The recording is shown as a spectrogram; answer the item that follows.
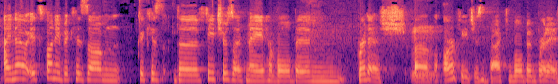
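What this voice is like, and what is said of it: Non-British accent. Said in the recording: “people might have guessed from your accent you're not British”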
